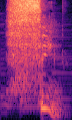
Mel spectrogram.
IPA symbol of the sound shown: θ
